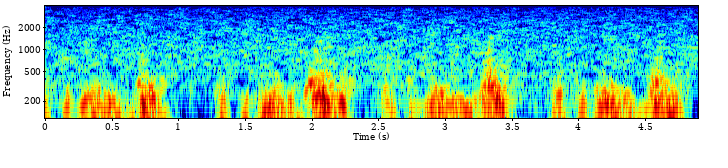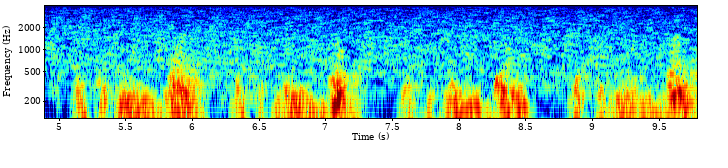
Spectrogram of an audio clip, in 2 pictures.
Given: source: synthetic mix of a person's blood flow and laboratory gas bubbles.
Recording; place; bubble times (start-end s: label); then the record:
Doppler ultrasound of blood flow; precordium
no bubbles
From the record:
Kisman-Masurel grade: 000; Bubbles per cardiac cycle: 0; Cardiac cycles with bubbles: 0%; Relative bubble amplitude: no bubbles discernible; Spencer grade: 0 (complete lack of bubble signals)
